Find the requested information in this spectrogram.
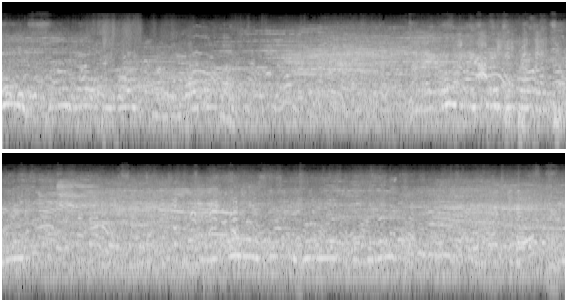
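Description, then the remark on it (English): A dense, steady babble of many voices from a large crowd gathered in a town square for a local Christmas lights switch-on. It is continuous and fairly loud throughout, with overlapping conversations and no single voice standing out. “Crowds of people everywhere.”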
